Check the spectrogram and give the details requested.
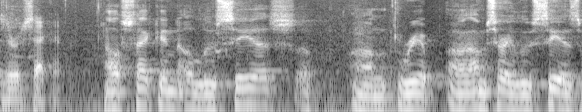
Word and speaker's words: Lucia: She pronounces it Lucia. Lucia, excuse me. I was the Italian way was a Luchia.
